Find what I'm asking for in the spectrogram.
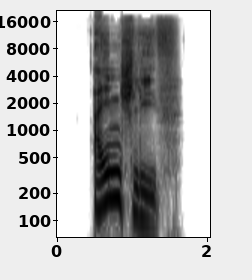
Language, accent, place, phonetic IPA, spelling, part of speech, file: German, Germany, Berlin, [ˈaɪ̯nˌʃliːf], einschlief, verb, De-einschlief.ogg
- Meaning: first/third-person singular dependent preterite of einschlafen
